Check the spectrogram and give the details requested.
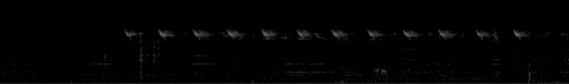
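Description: A small bird calling: a long run of short chirps, each falling slightly in pitch, repeated evenly about three times a second from about a second in.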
